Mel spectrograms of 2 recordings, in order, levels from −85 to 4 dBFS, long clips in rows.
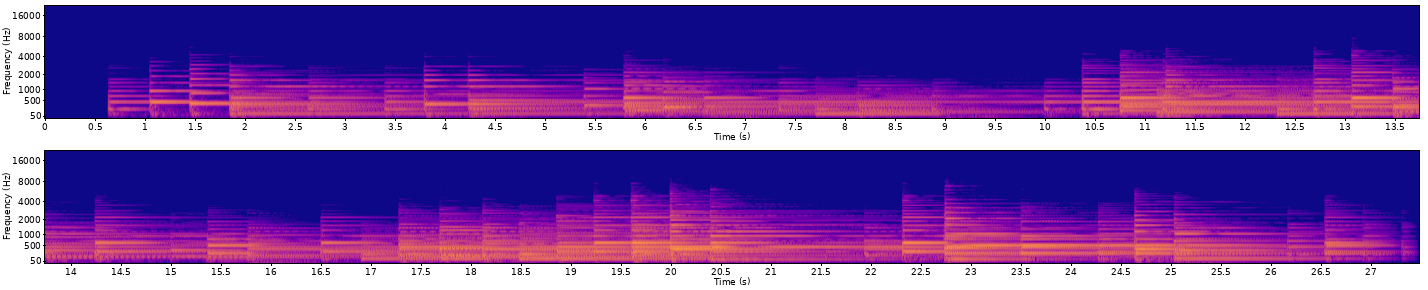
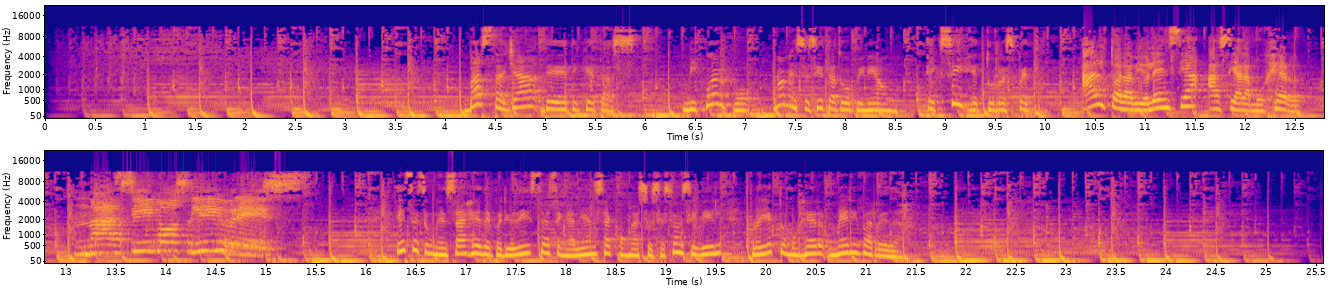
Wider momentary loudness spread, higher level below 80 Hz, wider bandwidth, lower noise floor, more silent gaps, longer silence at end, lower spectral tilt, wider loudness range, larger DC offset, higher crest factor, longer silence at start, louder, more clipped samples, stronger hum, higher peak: first, 16 LU vs 11 LU; second, -58 dBFS vs -18 dBFS; second, 7.4 kHz vs 12 kHz; first, under -90 dBFS vs -33 dBFS; neither; second, 0.05 s vs 0.35 s; first, -8.5 dB/octave vs -4 dB/octave; first, 10 LU vs 7 LU; neither; first, 20 dB vs 10 dB; first, 0.6 s vs 0.35 s; second, -30 LUFS vs -10 LUFS; neither; neither; second, -10 dBFS vs 0 dBFS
